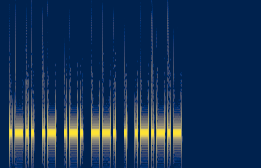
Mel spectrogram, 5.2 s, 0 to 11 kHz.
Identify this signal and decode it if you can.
Morse code, heard as a keyed tone, about 22 wpm, 700 Hz. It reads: LARGE.
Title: Sentences from Top 1000 Words - Review Part 1 - 22wpm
